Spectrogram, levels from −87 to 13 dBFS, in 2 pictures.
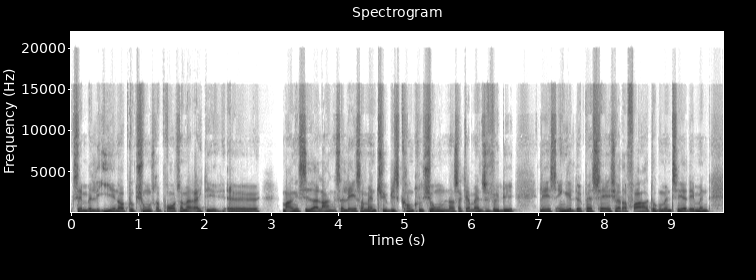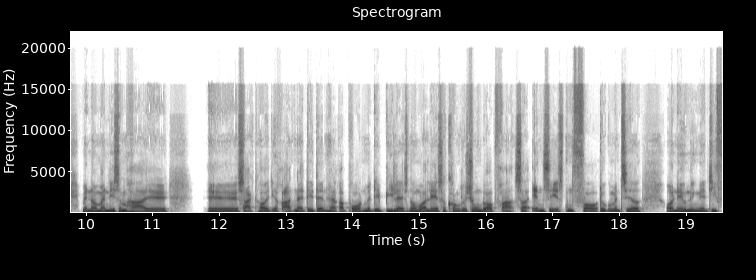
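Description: A speech recording carrying Opus voice compression from start to finish, with plainly audible damage: the voice sounds hoarse, slightly muffled and faintly robotic, which fits a low bitrate around 16 kbps in hybrid mode. On a spectrogram, the band below 8 kHz shows smeared, grainy harmonics from coarse linear-prediction coding, while the region above 8 kHz looks patchy and blocky, energy flickering between 20 ms frames rather than following the voice smoothly.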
